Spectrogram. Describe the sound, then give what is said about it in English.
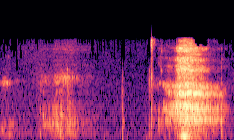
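A deep breath drawn by a speaker pausing mid-talk: a short sniff comes first, then a long, loud, airy inhale, after a few fainter breathy sounds earlier on. “So as I take a deep breath,”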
